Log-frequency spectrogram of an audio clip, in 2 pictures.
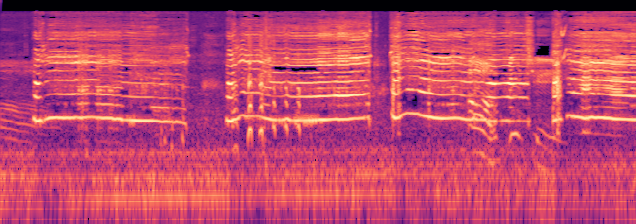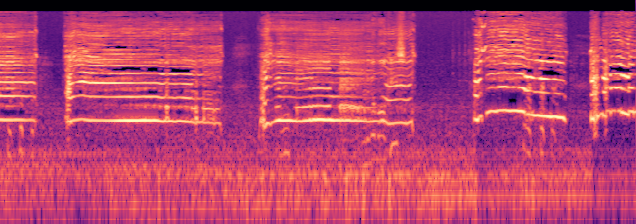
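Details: Huntaway named Aura, a female, wanting to go for a walk and play: long, steady, tonal whines and howls held for one to two seconds each, repeated in bursts with short pauses, some sliding and wavering at the ends.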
